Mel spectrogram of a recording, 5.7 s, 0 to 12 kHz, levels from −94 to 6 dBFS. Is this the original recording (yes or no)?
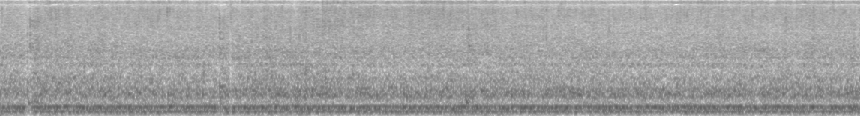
no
